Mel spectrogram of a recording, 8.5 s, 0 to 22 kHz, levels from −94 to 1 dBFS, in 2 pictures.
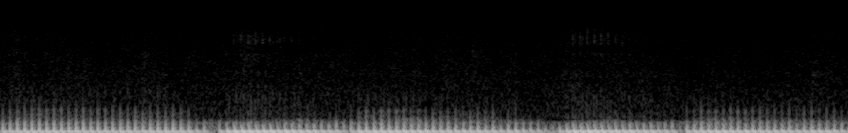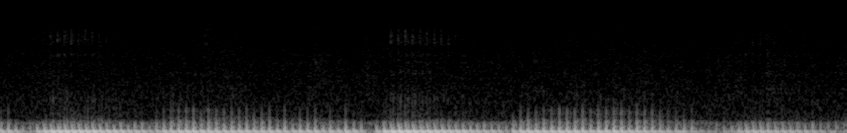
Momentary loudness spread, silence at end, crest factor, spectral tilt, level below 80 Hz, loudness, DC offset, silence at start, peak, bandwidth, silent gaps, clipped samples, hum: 5 LU; 0 s; 10 dB; -11 dB/octave; -32 dBFS; -35 LUFS; under 0.1%; 0 s; -20 dBFS; 0.8 kHz; none; under 0.1%; none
